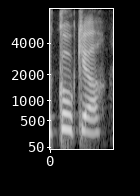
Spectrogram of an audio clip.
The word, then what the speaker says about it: quokka: Et la mignonitude, le coca. Et ce n'est pas comme la boisson, ça s'écrit Q-U-O-K-K-A. Donc ce n'est pas très pareil.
